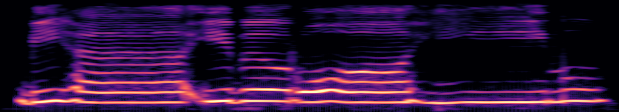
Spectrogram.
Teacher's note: disconnected مد، مد منفصل جائز یعنی کہ چھوٹی مد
